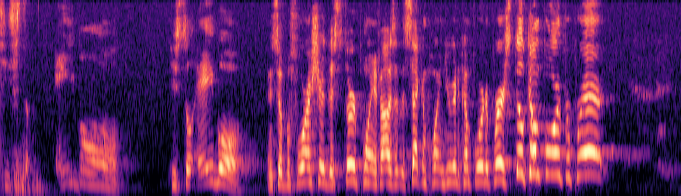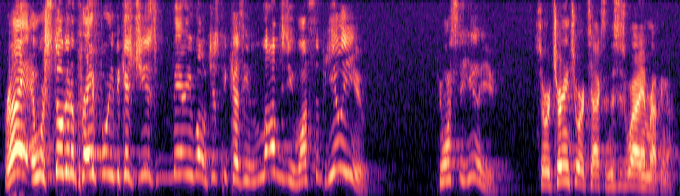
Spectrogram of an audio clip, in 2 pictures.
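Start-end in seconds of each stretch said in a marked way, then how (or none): 3.3-14.7 high-pitched, pressing invitation; fervent altar call. Real, not acted. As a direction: urge them forward with fervour. Preaches with force.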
